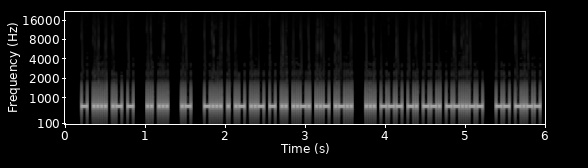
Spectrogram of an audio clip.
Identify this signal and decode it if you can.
Morse code, heard as a keyed tone, about 50 wpm, 700 Hz. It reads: THAT IS A BEAUTIFUL SONG, MY
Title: Sentences from Top 1500 Words 50wpm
